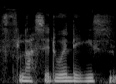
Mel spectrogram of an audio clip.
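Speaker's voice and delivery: whispering. Chatting on a podcast about odd crushes, whispering. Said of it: "You're just whispering flaccid willies".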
